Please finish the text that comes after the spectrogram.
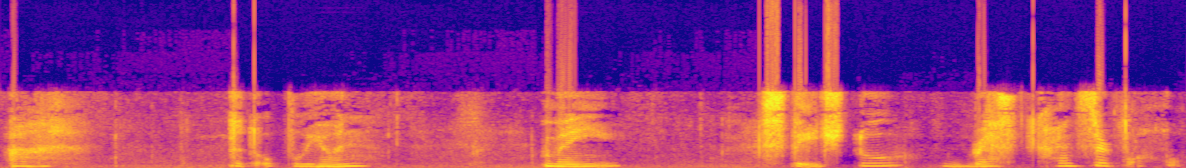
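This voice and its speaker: Young Filipina, radio drama heroine, high-pitched, slow, heartbroken, polite, tearful, self-sacrificing. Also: female voice, fairly even intonation, a bit bright, a little hiss or hum, heavily acted, poor audio. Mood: sad, subdued. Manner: polite, deferential to elders, tearful. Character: heartbroken young woman with breast cancer, proud and self-sacrificing. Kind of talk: Filipino radio melodrama acting.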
